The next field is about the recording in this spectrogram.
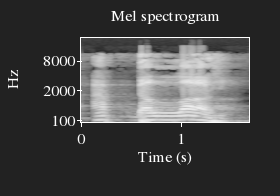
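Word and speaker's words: عبدَ اللهِ: nanti hukumnya lain lagi manggilnya ya abdallahi Insyaallah ada pelajarannya berikutnyaam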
